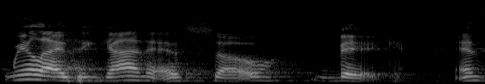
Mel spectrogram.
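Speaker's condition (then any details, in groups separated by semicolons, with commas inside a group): Friedreich's ataxia; over two decades since onset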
